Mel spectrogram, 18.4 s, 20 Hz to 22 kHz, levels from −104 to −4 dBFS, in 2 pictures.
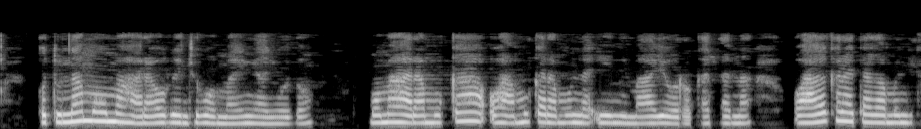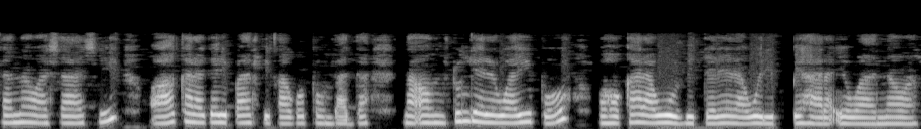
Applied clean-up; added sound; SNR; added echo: none; none; none; none.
